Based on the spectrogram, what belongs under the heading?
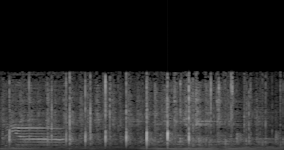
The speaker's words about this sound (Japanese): もう一度ご臨在の主に感謝の拍手を捧げましょう。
